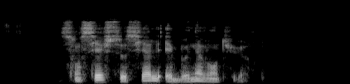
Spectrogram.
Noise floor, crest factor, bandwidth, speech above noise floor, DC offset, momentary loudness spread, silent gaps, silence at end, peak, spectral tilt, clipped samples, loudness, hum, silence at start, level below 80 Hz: -86 dBFS; 22 dB; 9 kHz; 62 dB; under 0.1%; 16 LU; none; 1.05 s; -6 dBFS; -4 dB/octave; under 0.1%; -24 LUFS; none; 0.6 s; -70 dBFS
